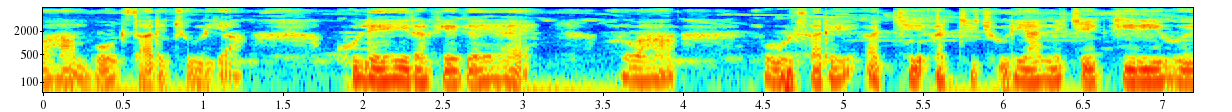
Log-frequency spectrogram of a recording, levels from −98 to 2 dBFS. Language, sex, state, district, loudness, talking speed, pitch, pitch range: Hindi, male, Maharashtra, Gondia, -19 LUFS, 140 wpm, 110 Hz, 105-115 Hz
